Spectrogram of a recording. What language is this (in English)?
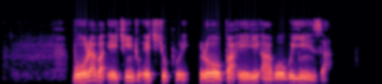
Ganda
